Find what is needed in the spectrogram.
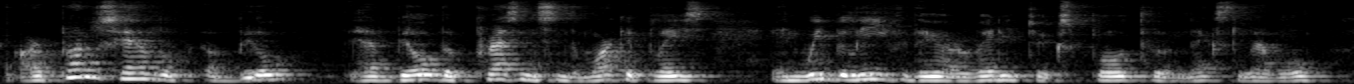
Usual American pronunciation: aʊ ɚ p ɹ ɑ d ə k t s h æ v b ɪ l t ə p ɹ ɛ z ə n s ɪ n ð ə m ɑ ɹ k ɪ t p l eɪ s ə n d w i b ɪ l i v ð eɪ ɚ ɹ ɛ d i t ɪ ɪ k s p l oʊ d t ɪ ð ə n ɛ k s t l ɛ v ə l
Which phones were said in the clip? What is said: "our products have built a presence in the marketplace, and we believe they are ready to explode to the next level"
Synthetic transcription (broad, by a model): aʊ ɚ p ɑ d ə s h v h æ v b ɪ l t ə p ɹ ɛ z ə n s ɪ n ð ə m ɑ ɹ k ɪ t p l eɪ s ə n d w i b ɪ l i v ð eɪ ɚ ɹ ɛ d i t ɪ ɪ k s p l oʊ d t ɪ ð ə n ɛ k s t l ɛ v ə l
